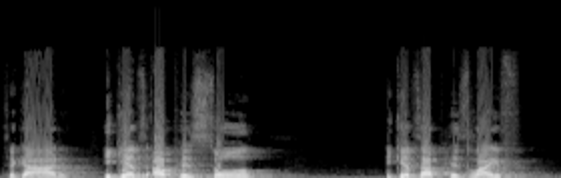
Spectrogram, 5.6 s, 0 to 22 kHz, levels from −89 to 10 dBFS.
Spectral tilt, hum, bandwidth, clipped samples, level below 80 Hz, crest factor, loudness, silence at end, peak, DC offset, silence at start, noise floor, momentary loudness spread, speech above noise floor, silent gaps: -6.5 dB/octave; none; 12.5 kHz; under 0.1%; -56 dBFS; 12 dB; -12 LUFS; 0.4 s; 0 dBFS; under 0.1%; 0.1 s; -50 dBFS; 9 LU; 39 dB; none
